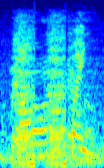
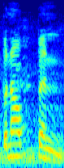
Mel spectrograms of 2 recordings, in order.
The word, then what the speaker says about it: Phnom Penh: What is the correct pronunciation? Phnom or Phnom Penh? Eh? Phnom Penh. Phnom Penh.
